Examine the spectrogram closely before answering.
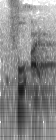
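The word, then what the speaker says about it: فؤاد: bukan sengau tak sengau Fuad Fuad f u a d tu ejaannya Fa wau Hamzah Alif Dal Fuad bukan Fuad bukan Fuad ya jangan kita ainkan huruf yang bukan Ain Fuad makna Apa jiwa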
